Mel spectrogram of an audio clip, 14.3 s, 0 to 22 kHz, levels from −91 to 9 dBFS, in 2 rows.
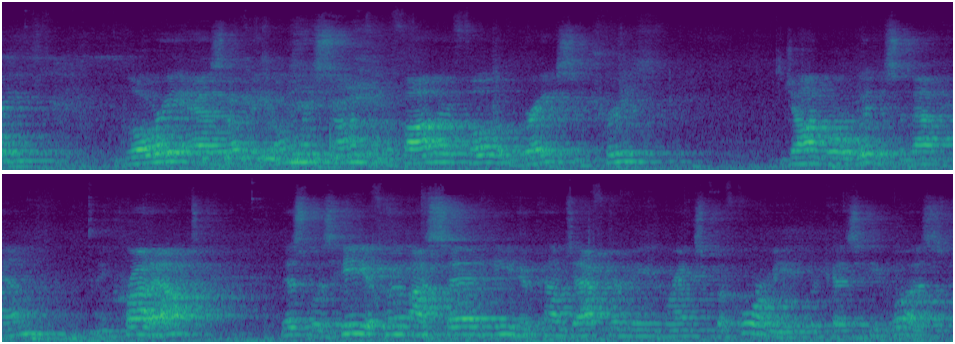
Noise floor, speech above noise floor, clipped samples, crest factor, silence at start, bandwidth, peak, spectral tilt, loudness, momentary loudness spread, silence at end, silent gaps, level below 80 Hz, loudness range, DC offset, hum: -52 dBFS; 20 dB; under 0.1%; 20 dB; 0 s; 16.5 kHz; -12 dBFS; -5.5 dB/octave; -32 LUFS; 15 LU; 0 s; none; -50 dBFS; 5 LU; under 0.1%; none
